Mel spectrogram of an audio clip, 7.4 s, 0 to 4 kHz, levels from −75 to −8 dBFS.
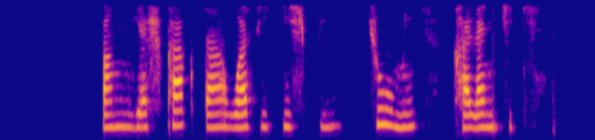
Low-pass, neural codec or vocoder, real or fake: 3.6 kHz; vocoder, 22.05 kHz, 80 mel bands, HiFi-GAN; fake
